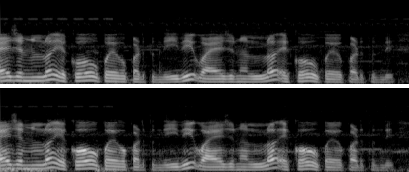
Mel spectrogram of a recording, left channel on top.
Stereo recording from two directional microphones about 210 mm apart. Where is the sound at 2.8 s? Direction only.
15° left (ahead or behind).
